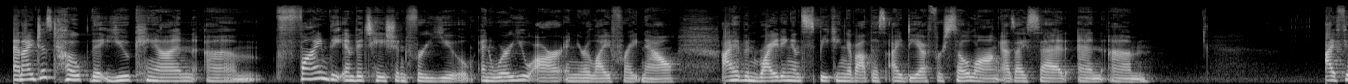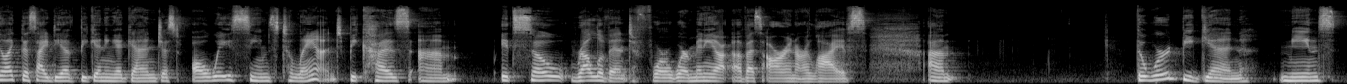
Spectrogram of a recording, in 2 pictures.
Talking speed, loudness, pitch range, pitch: 160 wpm, -17 LUFS, 150-185 Hz, 165 Hz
